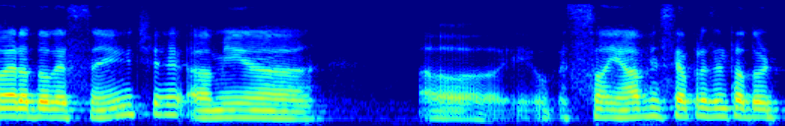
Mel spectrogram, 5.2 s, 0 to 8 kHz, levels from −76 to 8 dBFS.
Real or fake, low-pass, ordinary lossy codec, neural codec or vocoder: real; 7.2 kHz; Opus, 32 kbps; none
